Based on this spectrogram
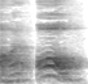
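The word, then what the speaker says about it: hour: ऐसी एग्जांपल और है, देखो नीचे लिखिए डॉवर, okay, H ओ यू आर ओवर, तो इसमें एच जो है ये भी साइलेंट है, साउंड किसका आ रहा है ओवर, ओ क्या है बेटा,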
